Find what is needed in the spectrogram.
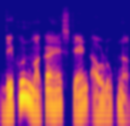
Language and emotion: Goan Konkani, neutral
